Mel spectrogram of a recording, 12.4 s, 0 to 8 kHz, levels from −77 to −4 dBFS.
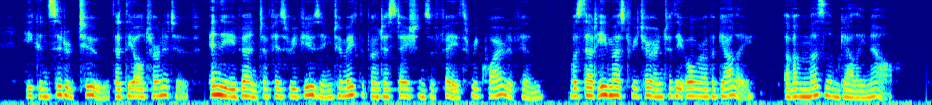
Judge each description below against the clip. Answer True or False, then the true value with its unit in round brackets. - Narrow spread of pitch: True (2.3 semitones)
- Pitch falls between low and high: True (170 Hz)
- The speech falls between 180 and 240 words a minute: False (170 wpm)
